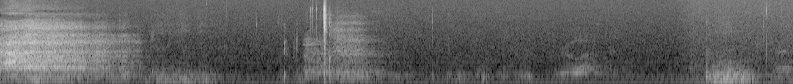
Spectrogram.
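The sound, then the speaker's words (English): A deep breath drawn in and let out slowly, a long airy hiss at the start and another soft rush of breath near the end, with faint clicks in the quiet between. “Let's take a deep breath together as we end. Breathe in and out.”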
